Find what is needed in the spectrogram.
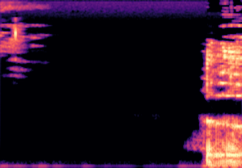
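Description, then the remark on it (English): A single loud burp erupts suddenly after a near-silent stretch, rough and resonant, lasting about half a second at the end. “excuse me. And my burp.”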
